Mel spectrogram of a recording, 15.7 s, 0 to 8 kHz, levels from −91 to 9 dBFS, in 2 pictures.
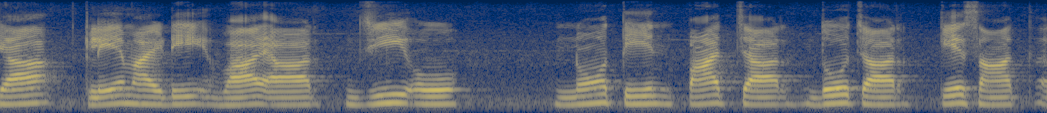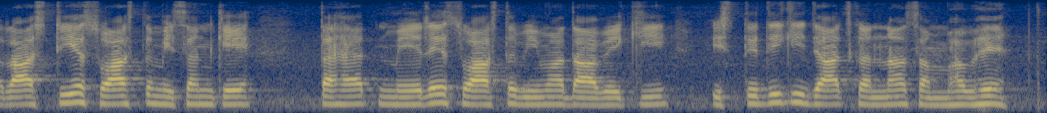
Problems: constant background noise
